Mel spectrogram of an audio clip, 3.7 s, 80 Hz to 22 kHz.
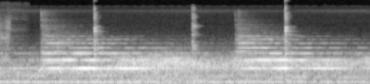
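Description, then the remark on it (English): The bells of a church chime in a steady, resonant sequence, striking the four quarters, with sustained ringing tones overlapping and periodic strikes about once a second, moderately loud with no voices. “The bells! They're chiming from 6 to 7, and from 7 to 8.”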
